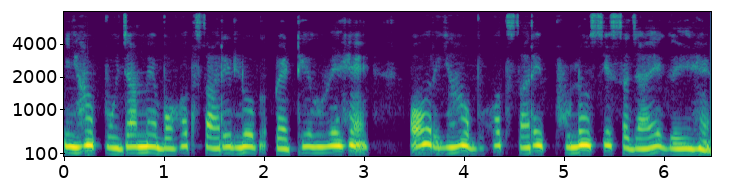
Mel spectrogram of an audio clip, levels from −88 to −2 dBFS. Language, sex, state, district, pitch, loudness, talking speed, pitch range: Hindi, female, Bihar, Supaul, 245 Hz, -15 LUFS, 165 wpm, 225-270 Hz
